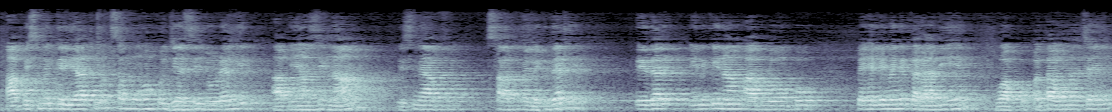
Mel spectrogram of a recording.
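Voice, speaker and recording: A man's voice: on the high side, steady tone, normal speed. A man teaching chemistry in a patient, repetitive way, often calling students "beta". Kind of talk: classroom lecture. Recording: roomy echo, distant mic, faint noise.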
